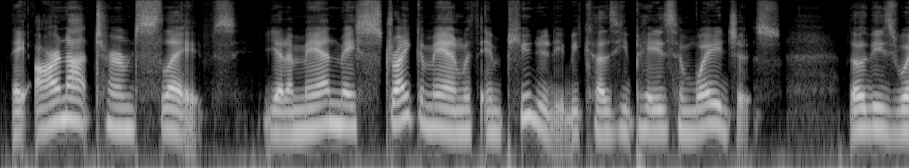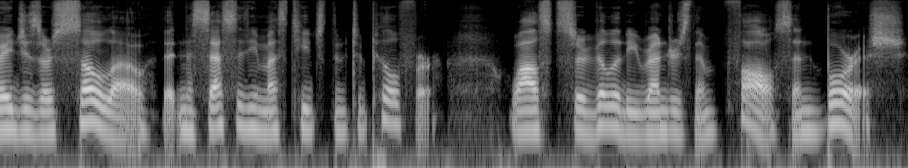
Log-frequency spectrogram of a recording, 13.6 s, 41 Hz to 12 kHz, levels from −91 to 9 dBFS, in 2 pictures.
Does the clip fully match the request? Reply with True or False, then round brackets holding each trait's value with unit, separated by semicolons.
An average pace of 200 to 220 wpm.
False (170 wpm)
